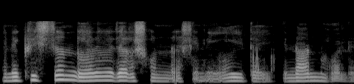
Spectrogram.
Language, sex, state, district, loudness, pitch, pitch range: Bengali, female, West Bengal, Kolkata, -27 LUFS, 165 Hz, 145-180 Hz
